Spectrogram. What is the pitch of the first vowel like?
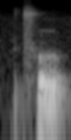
low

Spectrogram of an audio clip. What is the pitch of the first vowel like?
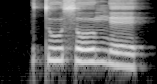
high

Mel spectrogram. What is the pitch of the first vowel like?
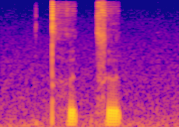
low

